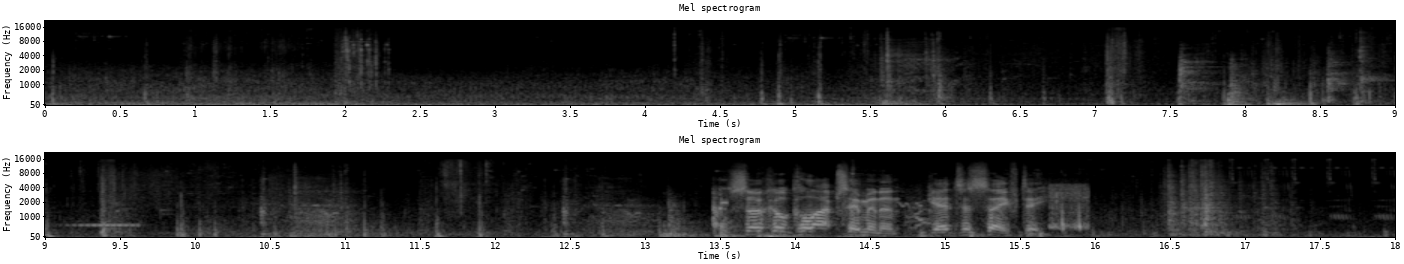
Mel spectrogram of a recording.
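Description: Footsteps thud quickly on hard ground and stairs.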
